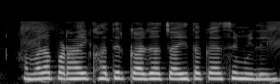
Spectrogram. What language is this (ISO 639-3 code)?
bho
